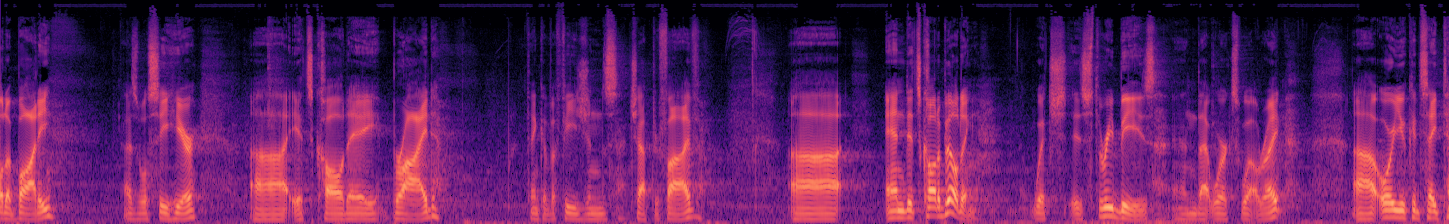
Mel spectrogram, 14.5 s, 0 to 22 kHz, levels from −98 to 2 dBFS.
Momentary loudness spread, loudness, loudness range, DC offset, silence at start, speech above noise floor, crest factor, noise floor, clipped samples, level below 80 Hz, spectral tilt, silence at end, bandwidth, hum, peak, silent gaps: 16 LU; -23 LUFS; 4 LU; under 0.1%; 0 s; 29 dB; 20 dB; -52 dBFS; under 0.1%; -52 dBFS; -4 dB/octave; 0 s; over 20 kHz; none; -4 dBFS; none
